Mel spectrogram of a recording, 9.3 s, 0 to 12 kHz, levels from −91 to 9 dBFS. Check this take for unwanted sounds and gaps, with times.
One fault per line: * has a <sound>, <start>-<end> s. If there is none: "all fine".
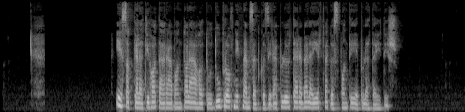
all fine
